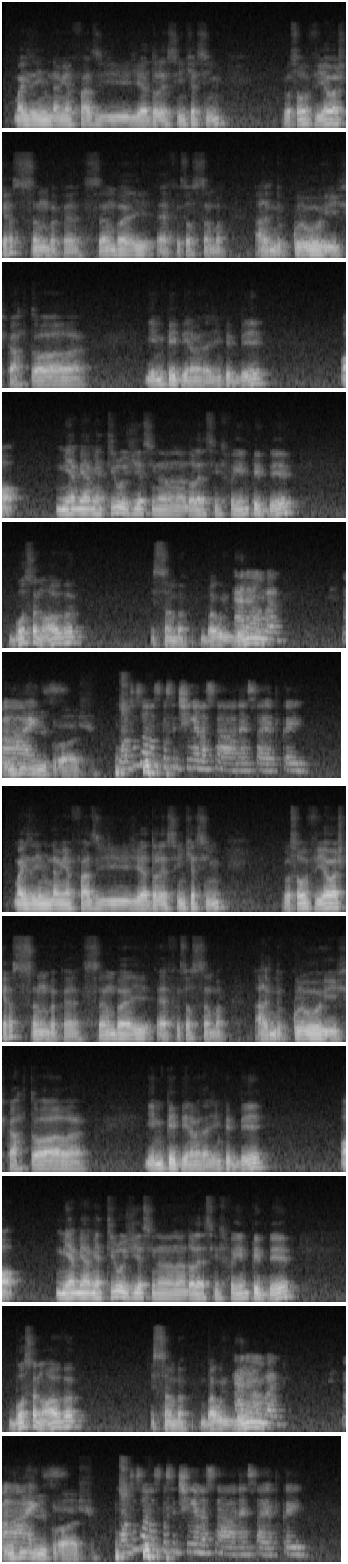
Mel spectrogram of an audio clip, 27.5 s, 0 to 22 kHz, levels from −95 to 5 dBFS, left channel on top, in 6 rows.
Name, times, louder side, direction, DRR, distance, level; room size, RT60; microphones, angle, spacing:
voice 1, 0.1-2.9 3.7-7.5 8.0-10.3 11.1-12.7 13.7-14.0 14.5-17.7 18.4-19.4 20.3-21.8 22.9-24.1 24.4-24.9, right 3 dB, 40° right, 0.3 m, -28 dB
voice 2, 21.4-22.0 22.9-23.5 24.5-27.0, equal, 5° right, 2.2 m, -36 dB
6.1 x 2.6 x 3.2 m
head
